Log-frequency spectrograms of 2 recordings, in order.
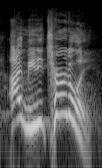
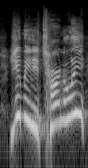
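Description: First: Preacher answering his own question; firm answer. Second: Rising like a doubting listener; playing the skeptic; mock question. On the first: Acted. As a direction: land "eternally" with a falling close. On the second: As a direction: ask it back with lifted surprise.

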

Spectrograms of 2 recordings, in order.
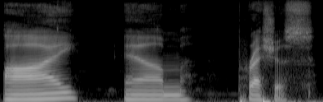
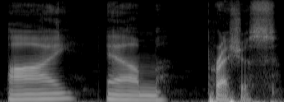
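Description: First: Each word set apart, slow; paced affirmation. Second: Slow affirmation. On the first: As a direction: let every word land alone. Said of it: "Say that to yourself". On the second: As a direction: say it gently to yourself. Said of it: "to yourself, say". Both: Shown as a demonstration.

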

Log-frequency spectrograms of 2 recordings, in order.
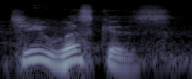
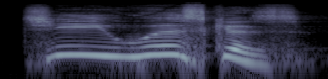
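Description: First: Low muttered repeat. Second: Drawn-out exclamation. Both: Shown as a demonstration. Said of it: "I haven't said that in ages".

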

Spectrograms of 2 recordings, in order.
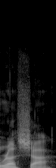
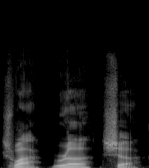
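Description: First: Russia with a full AH ending, rush-AH; imitated mispronunciation. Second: Slow RUH-shuh with a schwa ending; correct pronunciation. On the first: Teacher mimics student's slip, Russia ending in a full ah. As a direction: open up the end of Russia to "shah". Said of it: "You're almost saying it like Trump". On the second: Shown as a demonstration. Teacher shows a student the word, Russia slowly ending in schwa. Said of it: "the correct pronunciation is".

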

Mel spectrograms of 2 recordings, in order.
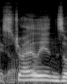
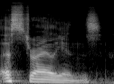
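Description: First: Australians as "Straylians", starting on "str"; first syllable dropped. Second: Australians as "uh-Straylians"; short uh onset. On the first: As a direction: leave off the opening vowel of Australians. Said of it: "don't say half the letters". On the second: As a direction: add a brief "uh" to start Australians. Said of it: "It's like an uh". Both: Shown as a demonstration.

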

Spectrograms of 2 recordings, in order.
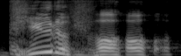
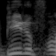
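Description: First: Very slow, louder, teasing beautiful; mock drawn-out beautiful. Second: Said in the usual way. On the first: Pastor teasing the young speaker, slow mocking beautiful. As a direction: stretch "Beautiful." out slowly, mocking. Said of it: "He goes". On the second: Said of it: "I said".

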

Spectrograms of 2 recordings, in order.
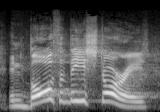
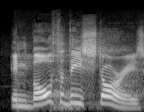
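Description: First: "In both of these stories" said louder, with weight on "both"; emphatic repeat. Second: Said in the usual way. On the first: Shown as a demonstration. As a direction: hit "both" hard the second time round.

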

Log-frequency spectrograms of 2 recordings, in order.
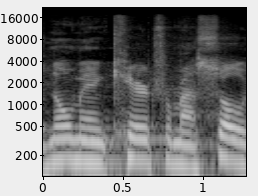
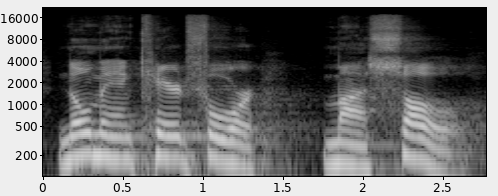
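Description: First: Said in the usual way. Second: Pause, then "my soul" weighted on its own; stress on MY SOUL. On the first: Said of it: "you can emphasize different words". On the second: Shown as a demonstration. Preacher repeats the psalm for congregation, pausing to stress "my soul". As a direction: slowly set "my soul" apart after a break. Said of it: "emphasize those last two words".

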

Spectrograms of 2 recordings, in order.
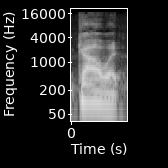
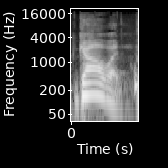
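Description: First: Said in the usual way. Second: "Gawain" blurted louder and higher as the name comes back; triumphant correction. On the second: Shown as a demonstration. [name] correcting himself, remembering: "Gawain" said loud and high. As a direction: snap out "Gawain" in sudden recall. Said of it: "That's his name".

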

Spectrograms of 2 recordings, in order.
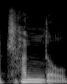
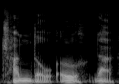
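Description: First: Said in the usual way. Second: "trundle" said quieter and lower, with a falling, disgusted tone; distaste for the word. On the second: Shown as a demonstration. Narrator recoiling from the word "trundle", disgusted. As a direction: let "trundle" drop out of your mouth like something sour. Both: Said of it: "I don't like that word".

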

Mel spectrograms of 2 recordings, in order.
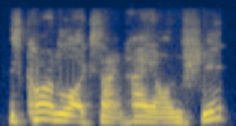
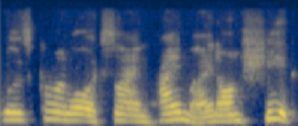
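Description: First: Said in the usual way. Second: Put-on Australian accent, mild. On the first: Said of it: "And he was like". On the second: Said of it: "he's Australian, isn't he?".

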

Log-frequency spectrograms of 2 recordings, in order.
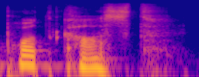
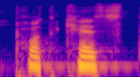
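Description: First: Podcast said "pot-kast"; podcast slowly, ending in a broad "kast"; "podkast" pronunciation. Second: Podcast said "pot-kest"; podcast with a fronted "kest"; "podkest" pronunciation. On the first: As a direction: say podcast with an open a in the second syllable. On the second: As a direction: say podcast with an e in the second syllable. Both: Shown as a demonstration. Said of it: "Nasıl derseniz".

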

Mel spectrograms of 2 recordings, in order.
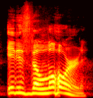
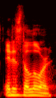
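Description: First: Slow, louder and higher, each word weighted; proclaiming. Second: Hushed. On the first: Disciple telling Peter it is the Lord, slow and loud. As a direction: announce it like a revelation. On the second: Peter hearing the words, repeated softly. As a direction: let it sink in quietly. Retold quietly second time. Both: Acted.

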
